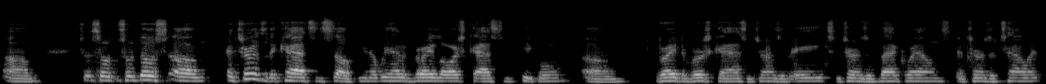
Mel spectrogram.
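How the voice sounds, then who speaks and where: A man with a slightly high voice works as a talk show host, putting questions casually and conversationally. He tends to double back on words and reword a question midway. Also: fairly even intonation, a little mellow, rough recording. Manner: halting, repeats words and rephrases questions.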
